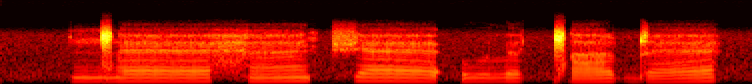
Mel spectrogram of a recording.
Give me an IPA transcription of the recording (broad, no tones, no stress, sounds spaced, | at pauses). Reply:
ŋ͡ǁ æː h æ̃ t͡ʃ æː ʔ u l ə ǁ a ɖ æ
